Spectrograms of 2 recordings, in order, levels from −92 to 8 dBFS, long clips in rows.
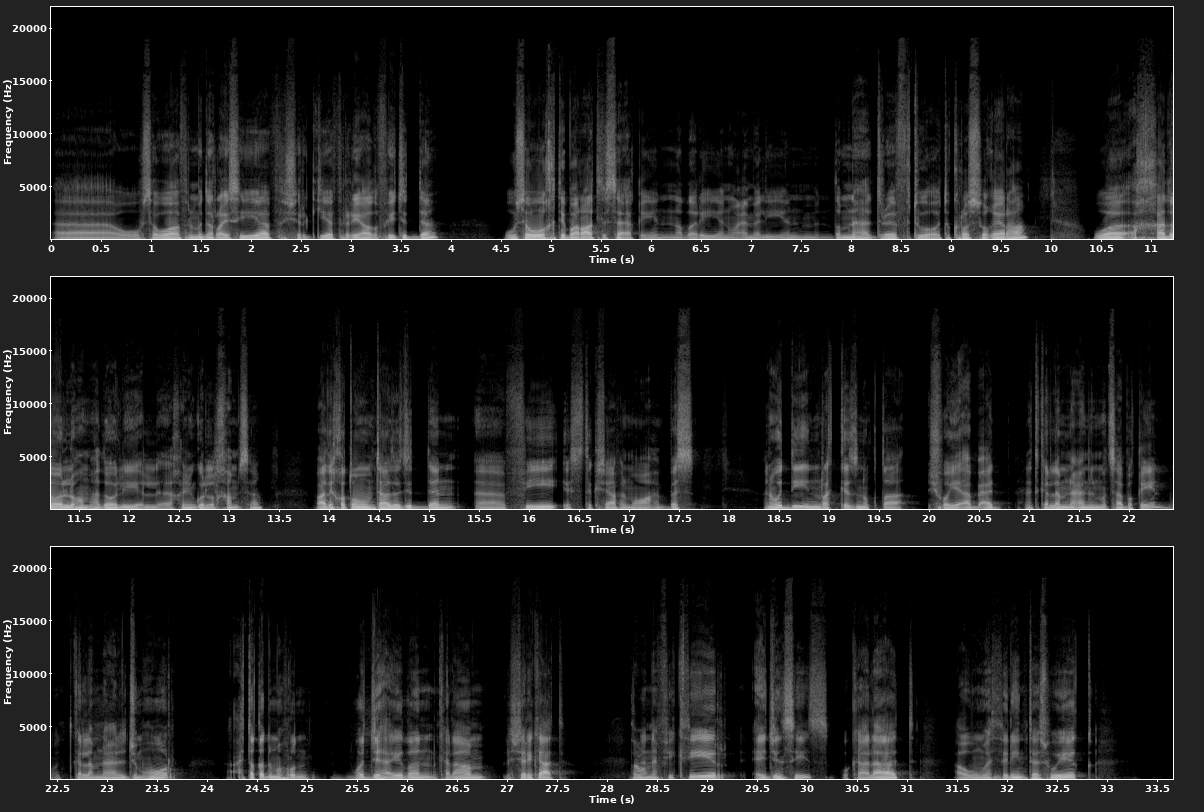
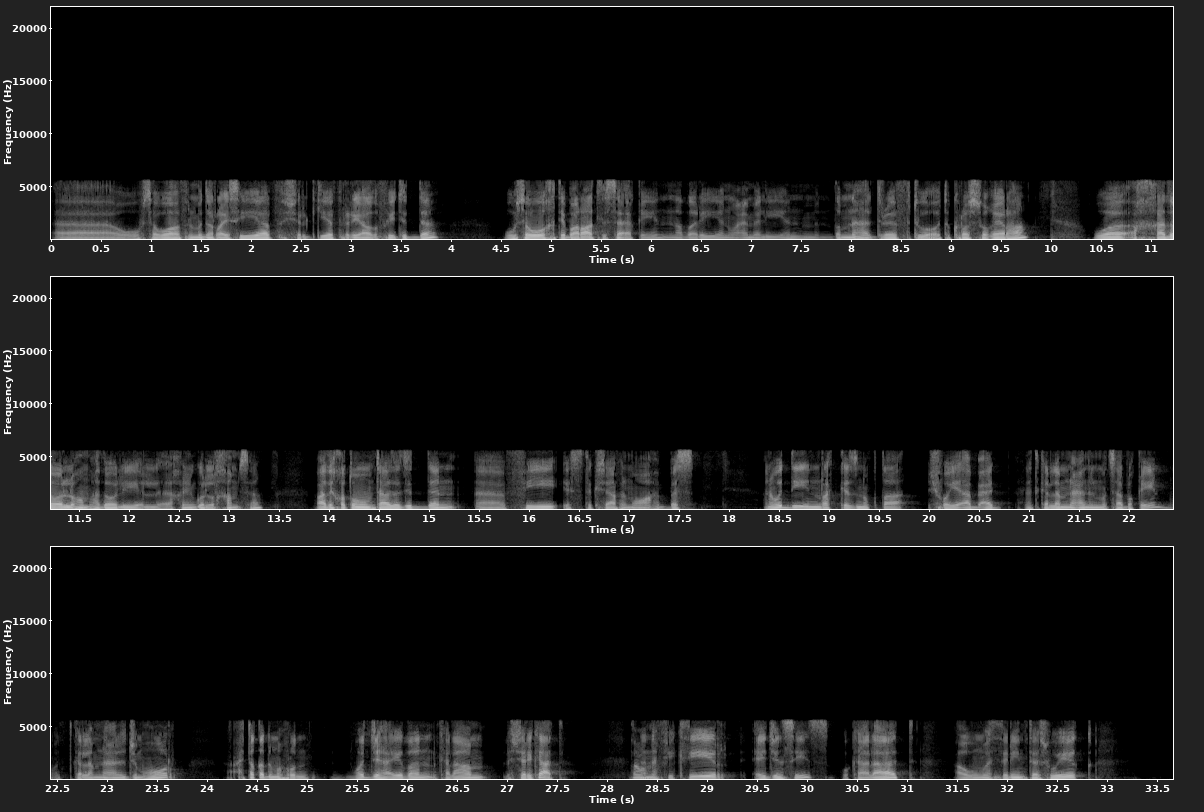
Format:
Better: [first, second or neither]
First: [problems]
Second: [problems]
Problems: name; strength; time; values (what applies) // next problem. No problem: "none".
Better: first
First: none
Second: garbled, watery; badly; nothing above 5.5 kHz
